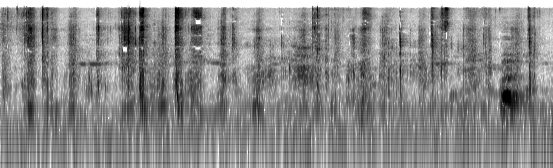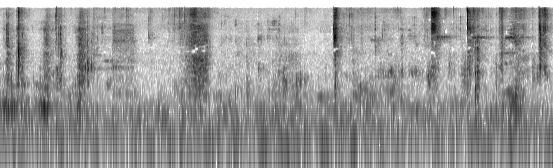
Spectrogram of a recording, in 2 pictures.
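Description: Close-miked eating sounds: chewing a mouthful of mutton curry and basmati rice, with many sharp wet mouth clicks, dense at first and thinning out after about four seconds, and one louder click about five seconds in. Fingers mix rice on the plate.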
